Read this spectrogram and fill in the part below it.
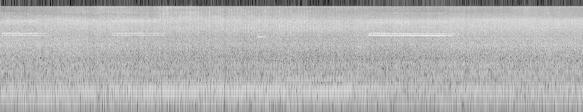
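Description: A vehicle engine rumbles steadily close by.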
